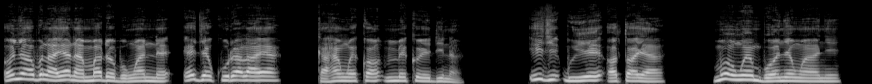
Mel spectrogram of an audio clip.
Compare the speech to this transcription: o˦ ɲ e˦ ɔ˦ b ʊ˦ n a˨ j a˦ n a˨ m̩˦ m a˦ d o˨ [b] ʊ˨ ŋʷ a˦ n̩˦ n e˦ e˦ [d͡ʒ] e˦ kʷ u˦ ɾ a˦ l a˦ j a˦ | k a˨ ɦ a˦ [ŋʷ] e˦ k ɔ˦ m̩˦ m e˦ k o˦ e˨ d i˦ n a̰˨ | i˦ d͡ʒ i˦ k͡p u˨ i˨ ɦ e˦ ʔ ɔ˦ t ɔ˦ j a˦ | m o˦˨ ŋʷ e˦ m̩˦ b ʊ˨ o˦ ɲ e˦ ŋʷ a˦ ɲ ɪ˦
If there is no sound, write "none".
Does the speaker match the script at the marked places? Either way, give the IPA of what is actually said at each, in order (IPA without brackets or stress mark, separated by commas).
b, d͡ʒ, ŋʷ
